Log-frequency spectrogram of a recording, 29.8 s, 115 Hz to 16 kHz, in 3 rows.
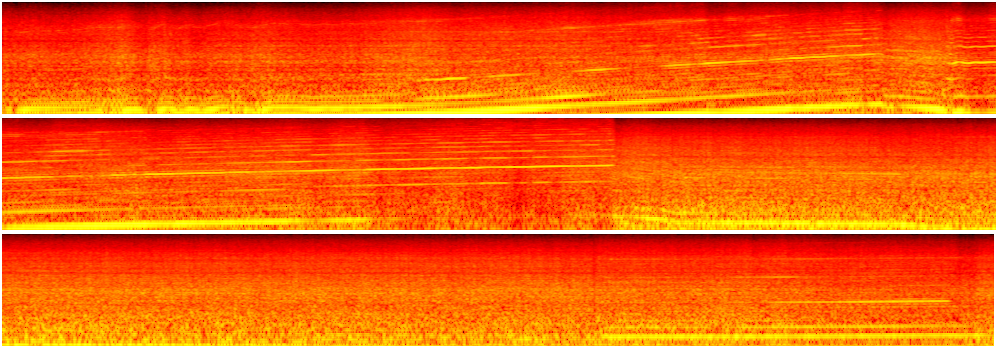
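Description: Cobalt SS engine with an Eaton TVS 1320 supercharger on a 2.9 pulley, heard at the intake, pulling slowly under boost. The supercharger whine and engine note climb steadily in pitch, break briefly about nine seconds in, and climb again. Then, about sixteen seconds in, they drop off suddenly and fall in pitch to a steady lower running note.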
